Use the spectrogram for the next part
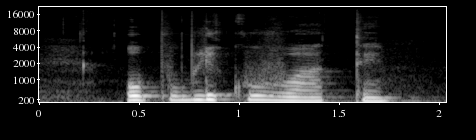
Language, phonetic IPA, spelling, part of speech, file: Ukrainian, [ɔpʊblʲikʊˈʋate], опублікувати, verb, Uk-опублікувати.ogg
- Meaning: to publish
